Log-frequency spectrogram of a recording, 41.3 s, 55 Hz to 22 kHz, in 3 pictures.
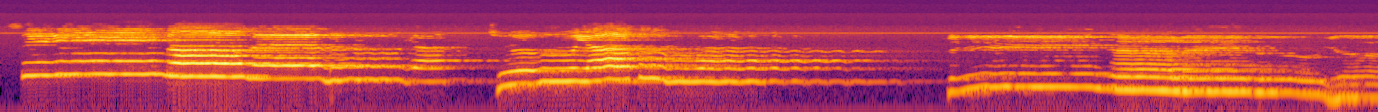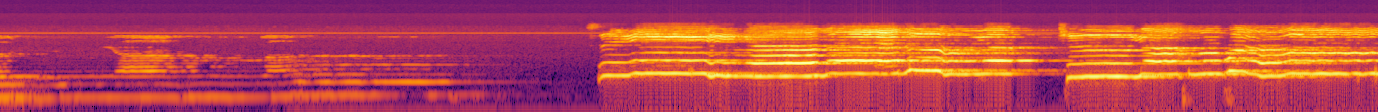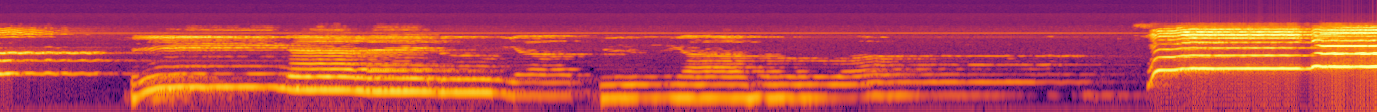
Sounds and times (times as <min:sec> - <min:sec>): Male singing: 0:00.2 - 0:08.4, 0:09.5 - 0:18.2, 0:19.8 - 0:37.9, 0:39.0 - 0:41.3
Female singing: 0:00.2 - 0:08.6, 0:19.8 - 0:32.0, 0:39.0 - 0:41.3.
